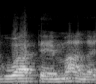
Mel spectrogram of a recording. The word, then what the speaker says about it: Guatemala: Here's another example of having two pronunciations. Guatemala, Guatemala. You can hear the soft G, G sound.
